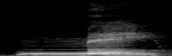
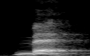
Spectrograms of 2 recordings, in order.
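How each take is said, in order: First: The vowel is a long ee sound. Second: The vowel is a short eh sound. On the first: The speaker calls it right. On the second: The speaker calls it wrong.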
